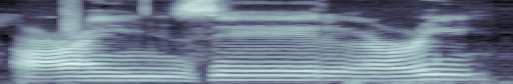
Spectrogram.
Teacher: عین حلق کے بیچ سے نکلتا ہے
